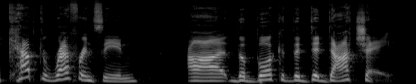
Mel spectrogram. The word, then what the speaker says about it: Didache: If it's any consolation to you, so you just made reference to the Didache, and you pronounced it correctly, and I've grown to appreciate that.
